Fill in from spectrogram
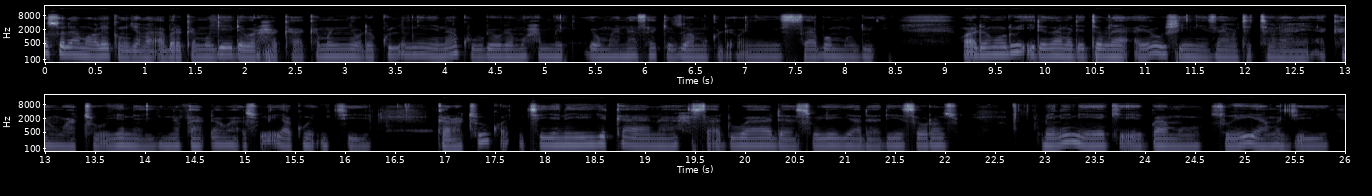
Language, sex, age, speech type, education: Hausa, male, 15-29, spontaneous, secondary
